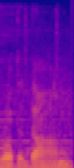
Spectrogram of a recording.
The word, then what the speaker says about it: Rotterdam: Just like here, I live in the Netherlands, I live in Rotterdam, is the way most English-speaking people pronounce it. It's actually Rotterdam.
